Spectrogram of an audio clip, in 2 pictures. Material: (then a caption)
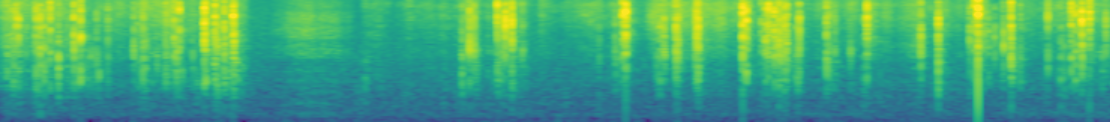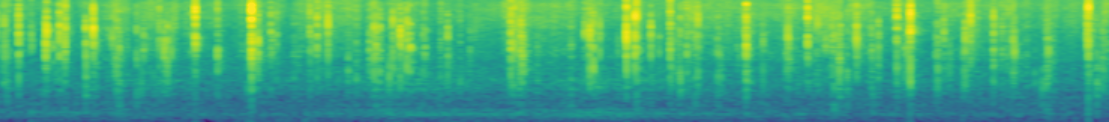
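Paper. Fuzzy gloved fingers rub and crinkle a creased, empty, printed white paper pharmacy bag with an orange panel on a table. The result is a steady stream of quiet, bright, dry crackles and crinkles with sharp little snaps scattered throughout, and almost no low end.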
